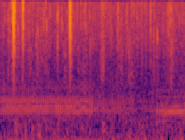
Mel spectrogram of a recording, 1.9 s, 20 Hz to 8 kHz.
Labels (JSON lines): {"label": "biophony, croak", "recorder": "SoundTrap 500"}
